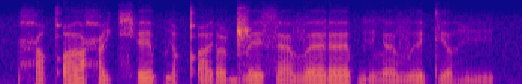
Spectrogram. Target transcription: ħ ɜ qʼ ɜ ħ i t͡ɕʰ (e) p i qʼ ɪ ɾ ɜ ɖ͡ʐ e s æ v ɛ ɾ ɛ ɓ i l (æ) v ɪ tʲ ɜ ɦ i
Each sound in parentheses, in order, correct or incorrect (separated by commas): correct, incorrect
